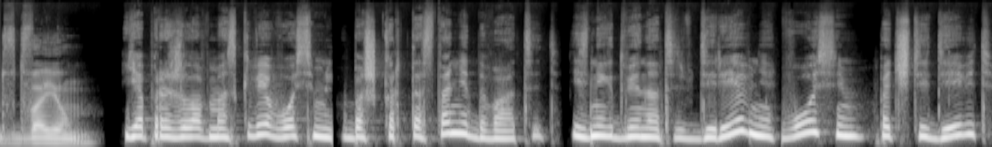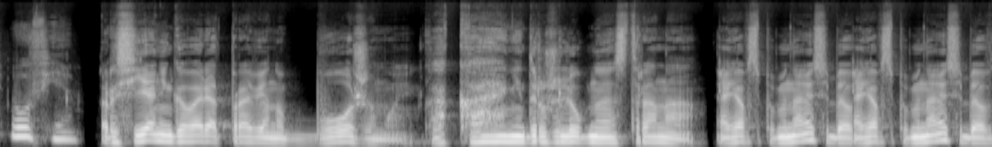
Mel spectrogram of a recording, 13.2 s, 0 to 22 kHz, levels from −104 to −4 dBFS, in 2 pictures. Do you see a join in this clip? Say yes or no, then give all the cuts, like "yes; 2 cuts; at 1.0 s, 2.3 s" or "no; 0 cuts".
yes; 3 cuts; at 2.2 s, 5.2 s, 12.3 s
